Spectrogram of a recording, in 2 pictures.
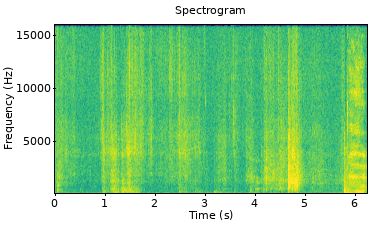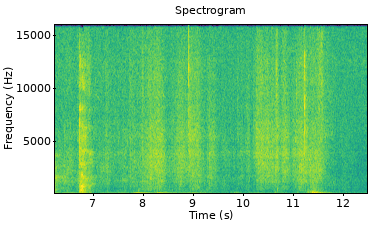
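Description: A person chewing fried fish: irregular wet mouth clicks and smacks, with a louder short sound about six seconds in and another about eleven seconds in.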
